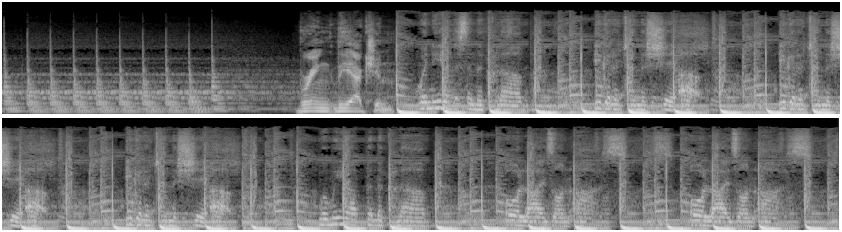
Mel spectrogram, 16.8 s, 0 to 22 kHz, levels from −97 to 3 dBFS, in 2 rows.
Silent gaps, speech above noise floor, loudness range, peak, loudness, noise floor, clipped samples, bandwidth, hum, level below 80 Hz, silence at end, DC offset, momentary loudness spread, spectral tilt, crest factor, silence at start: none; 26 dB; 5 LU; -4 dBFS; -19 LUFS; -43 dBFS; under 0.1%; 15.5 kHz; none; -20 dBFS; 0 s; under 0.1%; 12 LU; -5 dB/octave; 14 dB; 0 s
